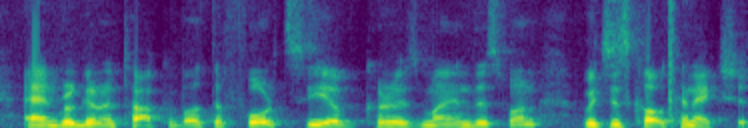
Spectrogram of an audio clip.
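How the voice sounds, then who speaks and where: A man with a slight Indian accent at a very fast pace. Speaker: leadership trainer and coach. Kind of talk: talking-head tutorial.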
